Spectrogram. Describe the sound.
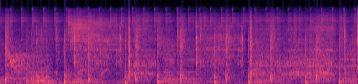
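Skateboarding from the skate video Muska Fulfill the Dream: rolling wheels with many sharp board pops, slaps and landing clacks at an uneven rhythm, over steady background music.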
